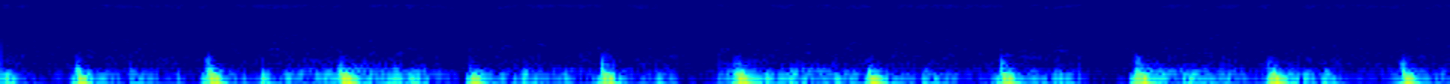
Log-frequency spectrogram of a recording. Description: I did a couple of different exercises to make my heart beat this loud and aggressively.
